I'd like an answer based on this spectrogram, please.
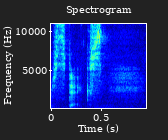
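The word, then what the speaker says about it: Styx: bathing in the river sticks and stixx is spelled s-t-y-x by the way not like sticks as in twig sticks but that's how apparently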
